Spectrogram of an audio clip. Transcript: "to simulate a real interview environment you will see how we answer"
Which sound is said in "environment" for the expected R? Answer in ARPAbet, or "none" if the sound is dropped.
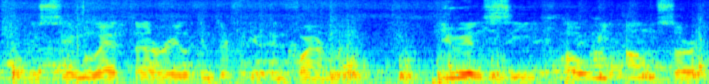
none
